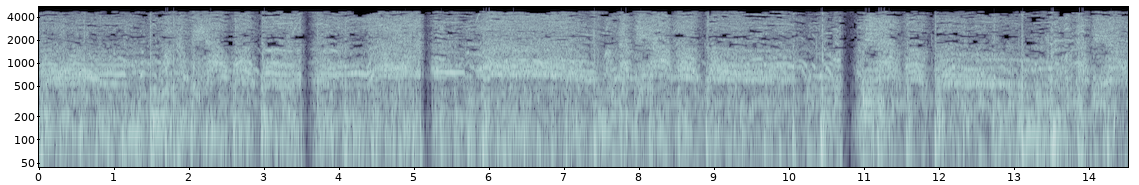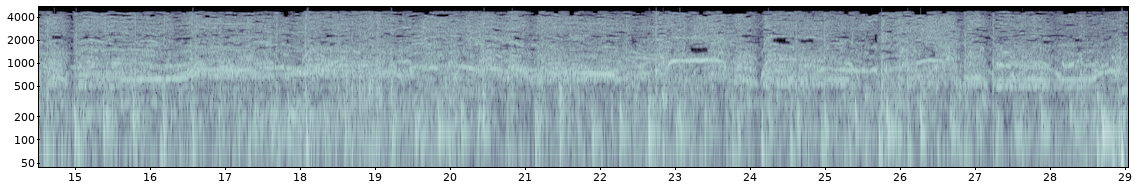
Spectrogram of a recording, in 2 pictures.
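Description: A huge football crowd celebrates at the end of the match as the Elísio Medrado team wins the 2016 title, roaring, cheering and chanting without pause, loud and dense for the whole half-minute, with a few sharp pops cutting through the din.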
